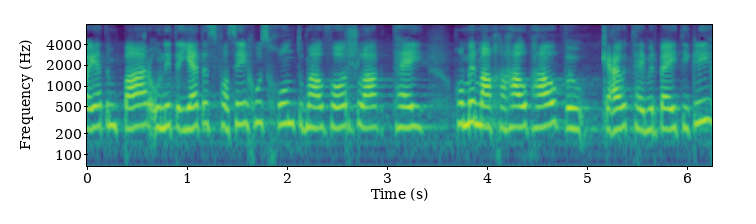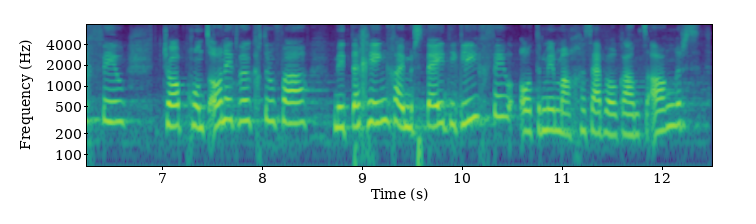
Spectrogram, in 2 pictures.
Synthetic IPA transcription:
fɔjɛd̥əmpɑːɾʊnɪdjɛdəsfɔsɪχuːsχʊntumɑːlfɔːɾʃlɑːkthɛɪ | omɪːɾmɑχəɦɑlpɦɑlpʋʏwɡ̥ælthɛɪmɪːɾbɛɪd̥iɡ̥liːχfɪːl | t͡ʃɔpχʊntsonɪdʋʏɾkə̥d̥ɾuːfɑː | mɪt̚dəχɪŋχœjmɪːɾsb̥ɛɪdiɡ̥liːχfɪːlʔɔd̥əɾmɪːɾmɑχəsæbəoɡɑnt͡sɑ̰ŋəɾs

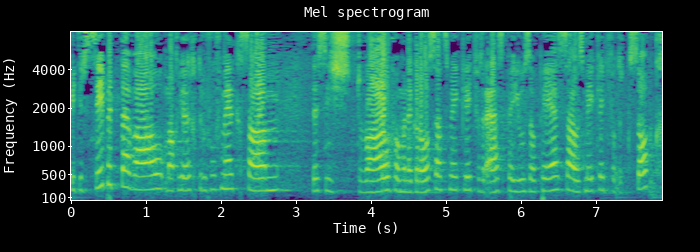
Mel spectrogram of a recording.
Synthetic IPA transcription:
b̥idəɾsɪbətəvɑːlmɑχiœʏχd̥ɾuːfuːfmɛɾksɑːm | d̥ɑsɪʃtvɑːlfɔmənəɡɾoːsɑːtt͡smɪt̚ɡ̥liːtfɔd̪əɾɛspeːjuːsopʰeːɛsɑːasmɪt̚ɡliːtfɔdəɾksɔkχ

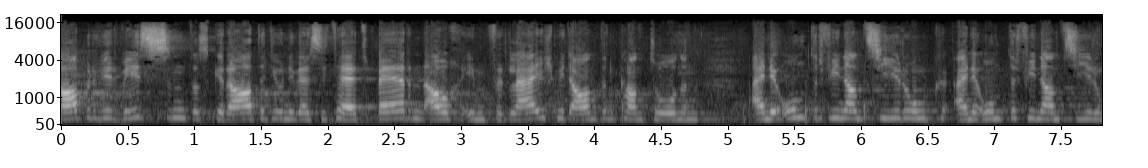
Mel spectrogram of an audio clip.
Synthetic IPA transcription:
ʔaːbəviːɐvɪsənd̥ɑsɡ̥eʁɑːdədiːunivɛʁzitʰɛːtb̥ɛʁnaʊxɪmfɛɐɡlaɪçmɪtʔɑndəʁənkʰɑntʰoːnən | ʔa̰ɪnəʔʊntəfinɑnt͡siːɾʊŋʔa̰ɪnəʊntəfinɑnt͡siːɾʊ

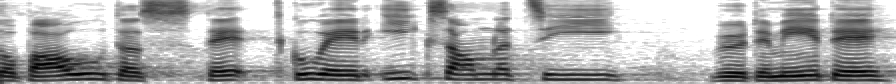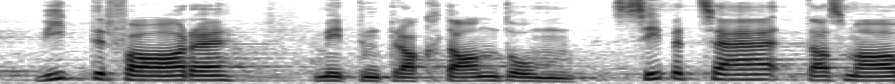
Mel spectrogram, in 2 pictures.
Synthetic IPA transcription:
sobɑwd̥ɑsd̥ɛtɡ̥uvɛɾiːksɑmlətsiː | ʋøːɾdəmɪːɾdɛʋitəɾfɑːɾə | mɪtːəmt̪ɾɑkχtɑntʊmsɪbət͡sæd̥ɑsmɑː

